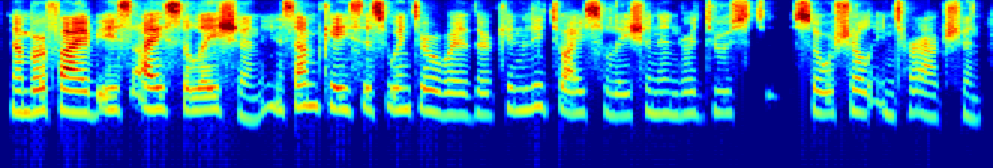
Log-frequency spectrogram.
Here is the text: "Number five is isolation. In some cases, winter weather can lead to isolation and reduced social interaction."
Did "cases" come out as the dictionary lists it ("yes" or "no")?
no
